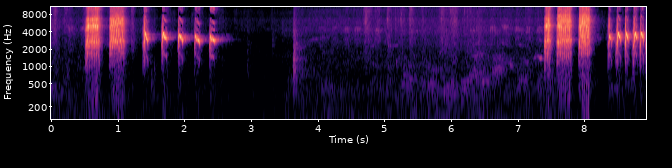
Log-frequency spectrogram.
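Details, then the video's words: Grey-cheeked bulbul song played to encourage a caged bird: harsh, rasping bursts lead into quick, clear, repeated notes, then a quiet gap, then more harsh notes and a rapid chattering series. "CUCAK JENGGOT ANDA GACOR"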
